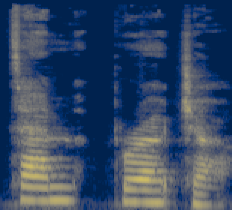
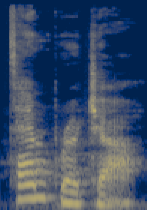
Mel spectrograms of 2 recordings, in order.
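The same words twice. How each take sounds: First: "temperature" slowly, broken into three syllables; tách âm tiết. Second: Said in the usual way. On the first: Shown as a demonstration. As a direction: draw out "temperature" syllable by syllable, pausing between them. (đọc chậm "temperature", tách rõ ba âm tiết) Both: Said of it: "Có ba âm tiết thôi các bạn nha".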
